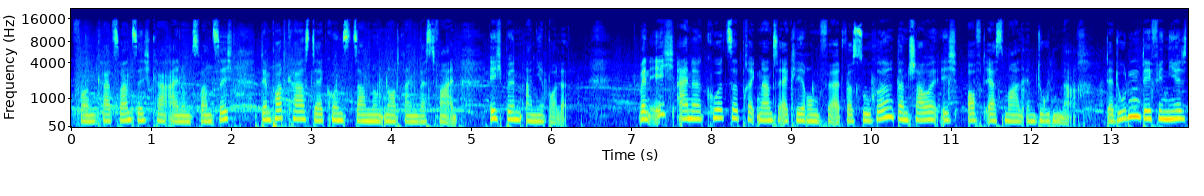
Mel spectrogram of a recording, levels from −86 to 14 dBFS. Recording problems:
crowd noise; noticeable; throughout; 20 dB below the speech

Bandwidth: 15.5 kHz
